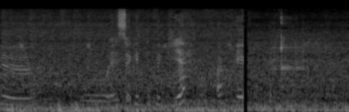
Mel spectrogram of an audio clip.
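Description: Two young women talk calmly.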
